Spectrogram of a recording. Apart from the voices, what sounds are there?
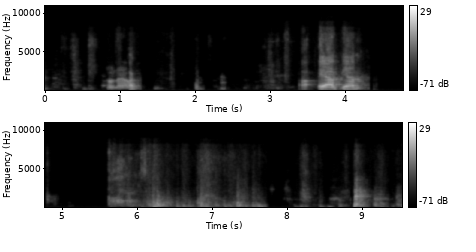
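dogs whimpering and barking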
